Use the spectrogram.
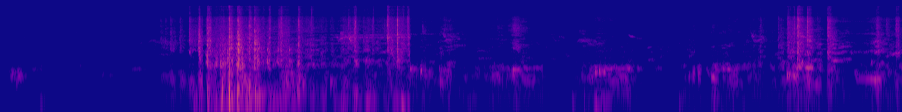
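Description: Pigeons cooing in short bursts at close range, with a denser stretch early on and scattered softer coos and rustles after, fairly quiet overall.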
